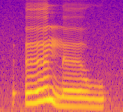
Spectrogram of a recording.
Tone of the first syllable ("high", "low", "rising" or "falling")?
rising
